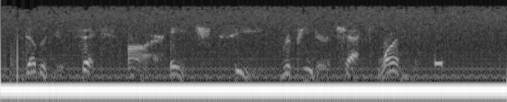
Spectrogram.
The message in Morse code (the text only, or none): none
